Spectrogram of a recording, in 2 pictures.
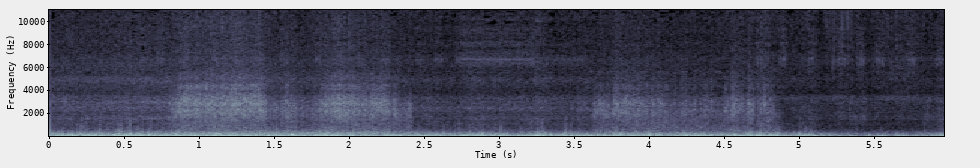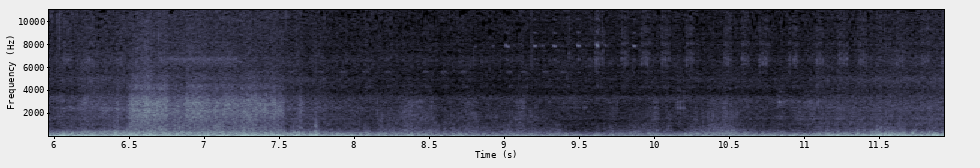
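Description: Wind rushes and buffets loudly against the microphone, high up outdoors.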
